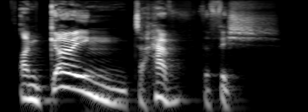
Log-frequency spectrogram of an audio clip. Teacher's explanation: We stress the big words. Going, have, fish. We stress the nouns, the verbs, the adjectives, the adverbs, the big words.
